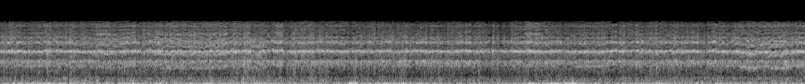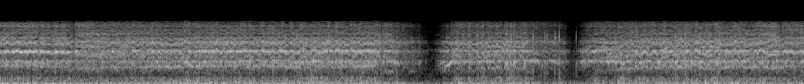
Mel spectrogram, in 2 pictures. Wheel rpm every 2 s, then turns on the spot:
230, 230, 230, 230, 210, 180, 110, 170.
12-14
